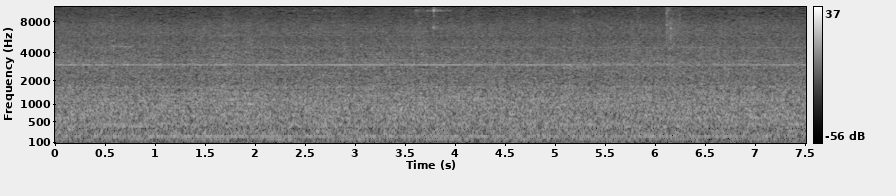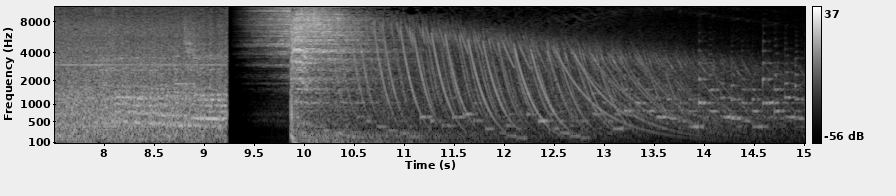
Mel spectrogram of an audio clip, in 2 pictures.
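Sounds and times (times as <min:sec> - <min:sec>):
standing train hum and rushing: 0:00.0 - 0:09.2.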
